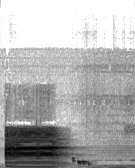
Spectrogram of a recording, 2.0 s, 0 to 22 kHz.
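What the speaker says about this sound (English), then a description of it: "When you hear the buzzer, look down at the floor." Electronic buzzer tone from the video game Portal 2, sounding once: a loud, steady, harmonically rich blare lasting under a second, followed by softer short electronic blips and a low hum.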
